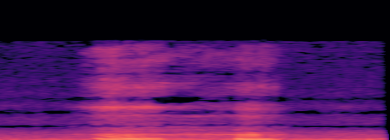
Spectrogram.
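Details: Adult man snoring loudly while asleep: two loud, rough, low-pitched snores on consecutive breaths, each about half a second, in a quiet room.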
